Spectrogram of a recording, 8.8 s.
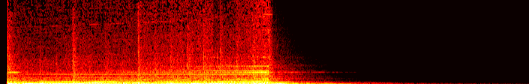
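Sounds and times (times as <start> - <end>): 
crime music sting: 0.2 - 6.0.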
